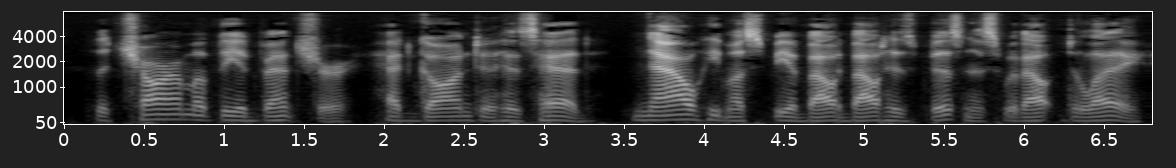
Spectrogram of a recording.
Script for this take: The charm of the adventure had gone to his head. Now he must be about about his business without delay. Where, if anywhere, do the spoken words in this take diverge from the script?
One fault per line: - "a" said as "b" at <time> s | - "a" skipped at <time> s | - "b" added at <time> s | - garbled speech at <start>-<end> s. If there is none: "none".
none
